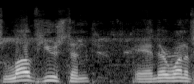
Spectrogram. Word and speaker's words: LOVB Houston: The B is silent. It's Love Houston, and they're one of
